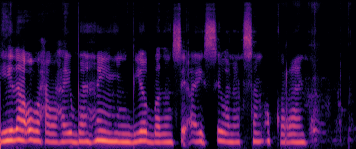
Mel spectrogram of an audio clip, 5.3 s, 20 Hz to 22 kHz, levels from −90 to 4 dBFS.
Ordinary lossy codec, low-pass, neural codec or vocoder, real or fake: none; none; codec, 44.1 kHz, 2.6 kbps, SNAC; fake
